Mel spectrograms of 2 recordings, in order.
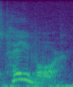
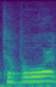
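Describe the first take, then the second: First: Tabor with stress on the first syllable; mistaken name pronunciation. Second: Tabor with stress on the second syllable; correct name pronunciation. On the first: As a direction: say Tabor as TAY-bor. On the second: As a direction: say Tabor as tuh-BOR. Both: Shown as a demonstration. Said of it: "I thought it was Tabor".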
